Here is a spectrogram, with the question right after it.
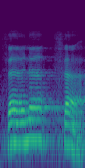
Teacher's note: Tha ni hujung lidah kita sentuh hujung gigi depan kita. Sama macam kita sebut tha.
